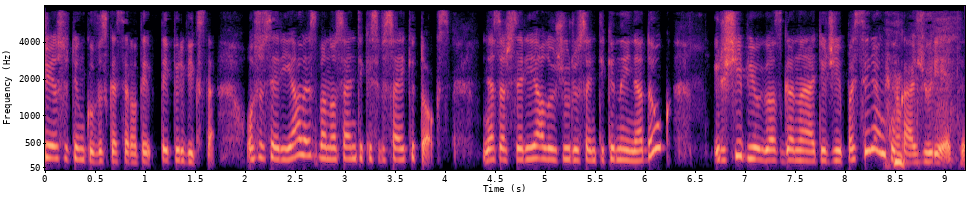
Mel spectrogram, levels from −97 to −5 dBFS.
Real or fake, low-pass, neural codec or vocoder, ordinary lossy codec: real; 7.2 kHz; none; MP3, 48 kbps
